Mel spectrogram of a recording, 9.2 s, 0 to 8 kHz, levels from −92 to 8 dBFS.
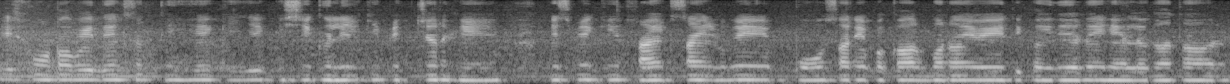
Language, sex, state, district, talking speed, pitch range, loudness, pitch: Hindi, male, Rajasthan, Bikaner, 190 wpm, 155-165 Hz, -17 LUFS, 160 Hz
